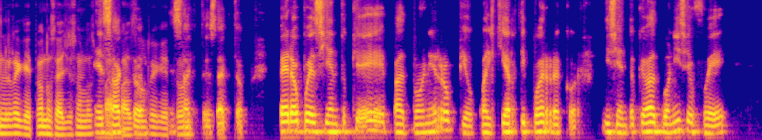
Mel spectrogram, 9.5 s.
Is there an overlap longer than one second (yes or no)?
yes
